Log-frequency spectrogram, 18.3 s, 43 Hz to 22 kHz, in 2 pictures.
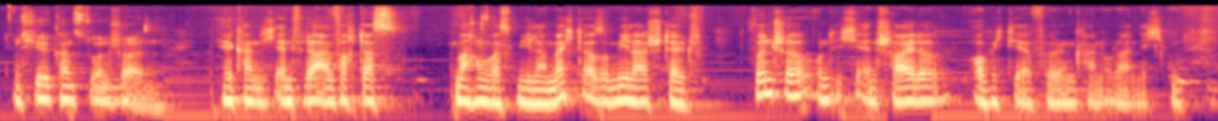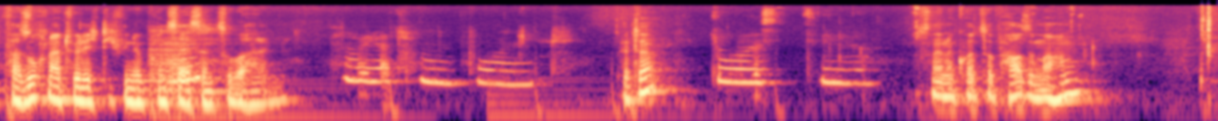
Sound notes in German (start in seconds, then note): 11.7 murmelnd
